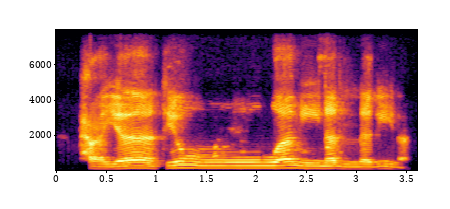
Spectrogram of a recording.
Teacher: Baik, untuk hayatiwa dimasukkan tanwin bertemu dengan wawu dimasukkan ke wawu. Hayatiwa minal ladina, dan ditahan 2 harakat. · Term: Idgham bigunnah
